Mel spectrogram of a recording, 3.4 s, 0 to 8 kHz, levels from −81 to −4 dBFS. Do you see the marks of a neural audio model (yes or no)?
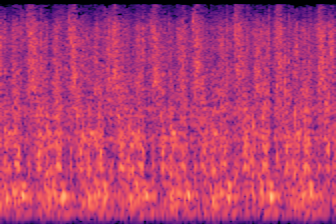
no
